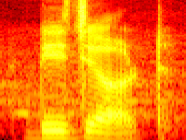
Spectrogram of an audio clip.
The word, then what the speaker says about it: desert: है उसको डिजर्ट, और मरुस्थल के लिए जो वर्ड होता है उसी वर्ड का जब हम लोग वर्ब के रूप में प्रयोग करते हैं तो उसका उच्चारण भी डिजर्ट होता है और उसका अर्थ होता है छोड़ देना।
